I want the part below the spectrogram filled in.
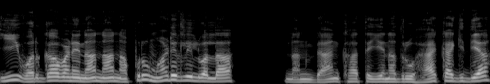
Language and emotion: Kannada, fearful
